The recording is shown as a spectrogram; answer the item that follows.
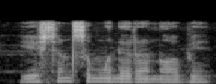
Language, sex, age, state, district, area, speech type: Kannada, male, 18-30, Karnataka, Yadgir, rural, spontaneous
